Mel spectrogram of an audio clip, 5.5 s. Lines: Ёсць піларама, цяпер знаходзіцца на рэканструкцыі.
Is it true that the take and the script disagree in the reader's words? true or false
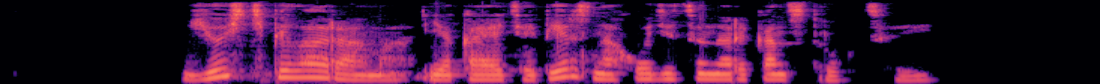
true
